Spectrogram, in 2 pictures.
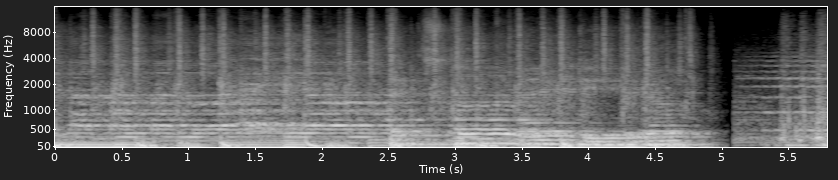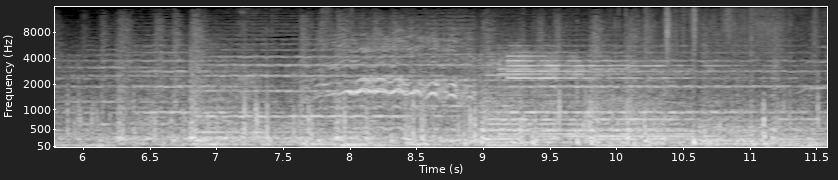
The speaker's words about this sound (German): Wild und ungezähmt galoppieren die Pferde durch die Steppe. Die Mähnen wehen im Wind, der Staub wirbelt in Wolken hinter ihnen auf. Ja, wir befinden uns immer noch in Namibia.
